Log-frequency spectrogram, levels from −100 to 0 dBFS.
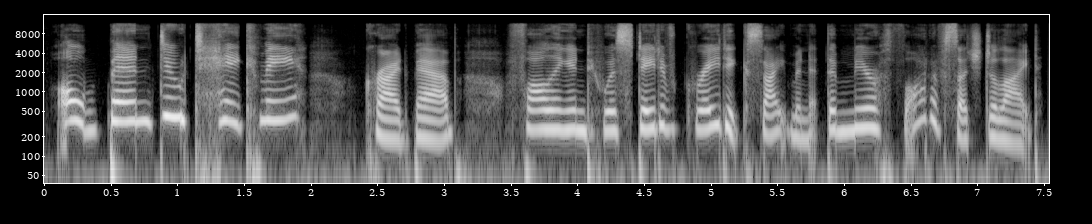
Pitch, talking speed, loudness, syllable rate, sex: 270 Hz, 165 wpm, -19 LUFS, 4.6 syllables/s, female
